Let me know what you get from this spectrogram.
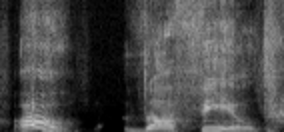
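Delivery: slow showman's reveal; grand announcement. Real, not acted. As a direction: unveil the title like a prize. Announcing friend's book title.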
